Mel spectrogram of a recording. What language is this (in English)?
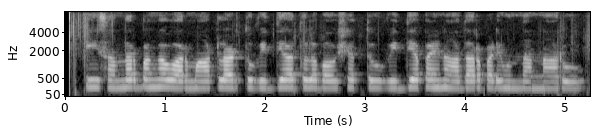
Telugu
